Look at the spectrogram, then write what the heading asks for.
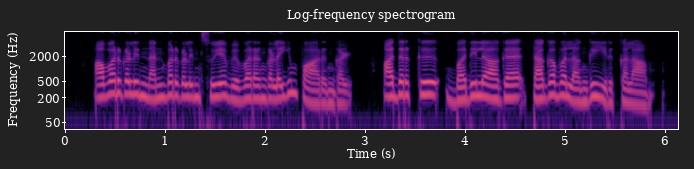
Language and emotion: Tamil, neutral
